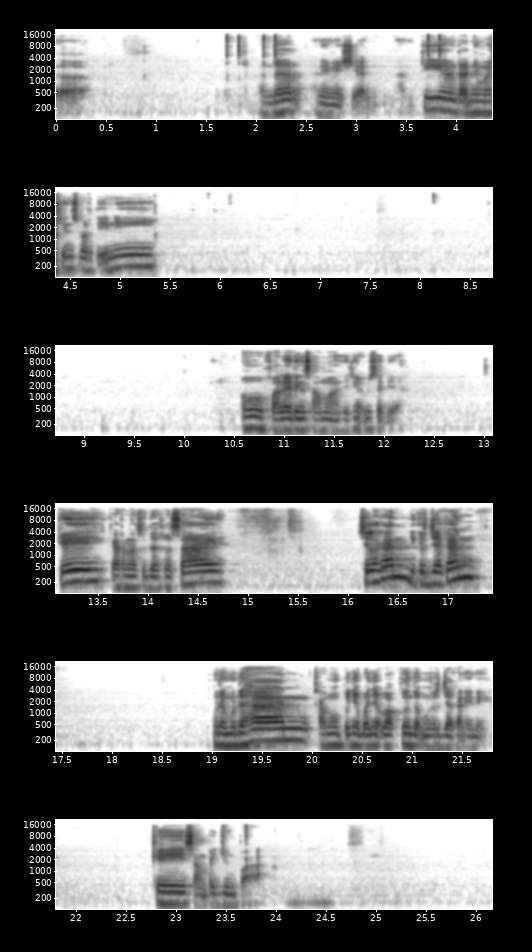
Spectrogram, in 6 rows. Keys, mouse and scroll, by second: 1.7 click, 2.1 click.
